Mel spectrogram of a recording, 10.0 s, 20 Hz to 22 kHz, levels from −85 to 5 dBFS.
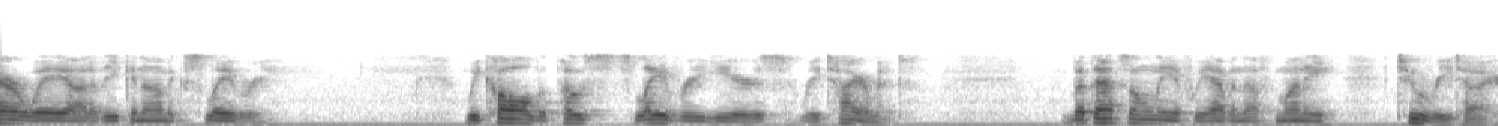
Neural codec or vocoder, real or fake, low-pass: none; real; 3.6 kHz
